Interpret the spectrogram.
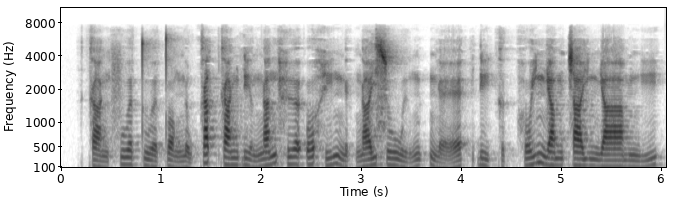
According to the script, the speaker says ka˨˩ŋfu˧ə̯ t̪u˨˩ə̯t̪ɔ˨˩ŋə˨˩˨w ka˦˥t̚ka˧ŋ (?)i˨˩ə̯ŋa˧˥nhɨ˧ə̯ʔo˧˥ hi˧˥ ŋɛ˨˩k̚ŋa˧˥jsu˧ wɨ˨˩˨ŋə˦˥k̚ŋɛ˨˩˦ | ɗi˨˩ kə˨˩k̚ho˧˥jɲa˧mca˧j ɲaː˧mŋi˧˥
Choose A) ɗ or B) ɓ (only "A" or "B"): A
